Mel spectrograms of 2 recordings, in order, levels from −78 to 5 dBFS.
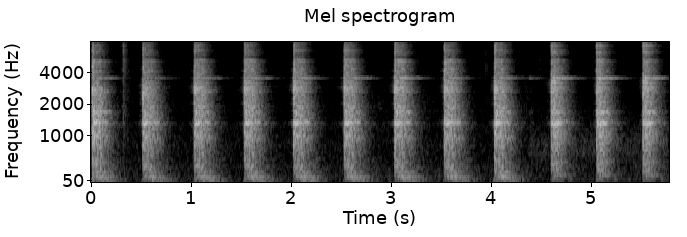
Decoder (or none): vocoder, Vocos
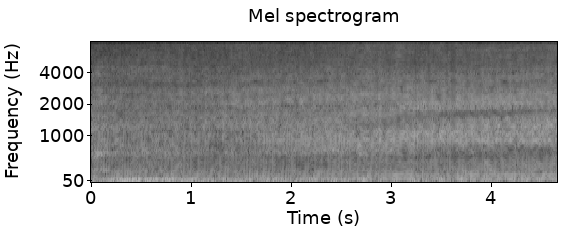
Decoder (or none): vocoder, Vocos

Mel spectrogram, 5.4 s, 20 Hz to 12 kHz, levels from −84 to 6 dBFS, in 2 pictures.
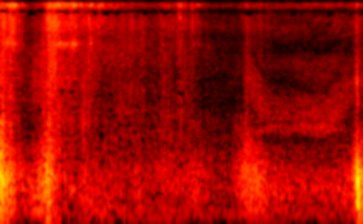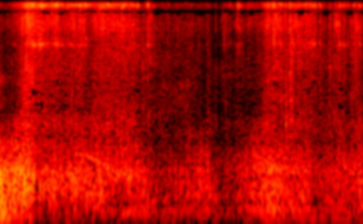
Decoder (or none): none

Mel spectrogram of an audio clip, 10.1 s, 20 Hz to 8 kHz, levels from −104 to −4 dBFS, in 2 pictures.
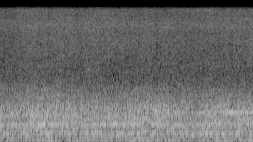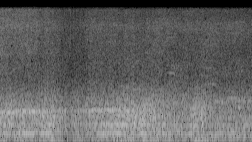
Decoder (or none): none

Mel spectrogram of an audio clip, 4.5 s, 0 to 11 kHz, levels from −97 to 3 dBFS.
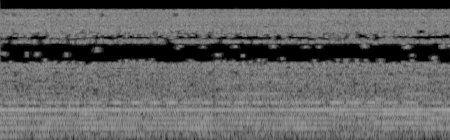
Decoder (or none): none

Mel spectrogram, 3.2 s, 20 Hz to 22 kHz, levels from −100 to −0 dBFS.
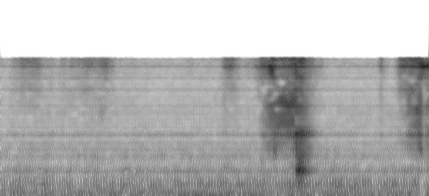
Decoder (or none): vocoder, Vocos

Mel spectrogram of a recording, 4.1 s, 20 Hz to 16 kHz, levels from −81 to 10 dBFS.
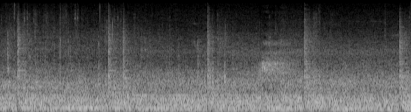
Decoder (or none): none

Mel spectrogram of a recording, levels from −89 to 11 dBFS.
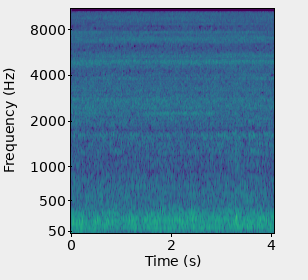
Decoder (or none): vocoder, Vocos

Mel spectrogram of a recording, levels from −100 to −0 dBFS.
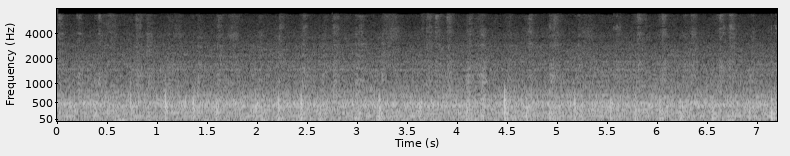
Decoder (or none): none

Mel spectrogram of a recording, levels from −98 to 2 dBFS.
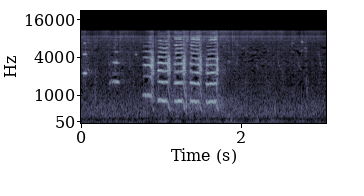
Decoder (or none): vocoder, Vocos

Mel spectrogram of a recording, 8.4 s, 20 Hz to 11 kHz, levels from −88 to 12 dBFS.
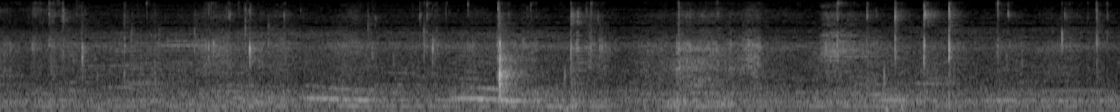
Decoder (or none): none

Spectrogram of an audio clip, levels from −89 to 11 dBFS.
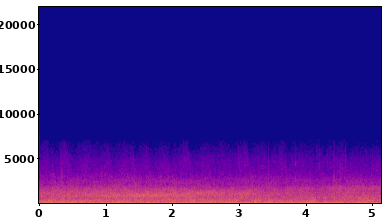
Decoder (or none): vocoder, Vocos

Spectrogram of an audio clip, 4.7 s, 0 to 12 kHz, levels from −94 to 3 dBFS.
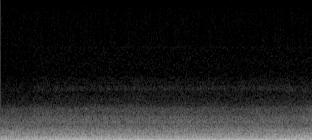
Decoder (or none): none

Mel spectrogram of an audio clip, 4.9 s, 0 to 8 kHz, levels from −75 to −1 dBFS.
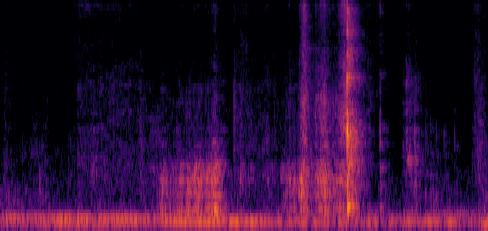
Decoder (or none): none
